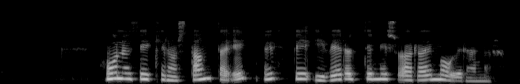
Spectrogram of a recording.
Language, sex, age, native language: Icelandic, female, 50-59, Icelandic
